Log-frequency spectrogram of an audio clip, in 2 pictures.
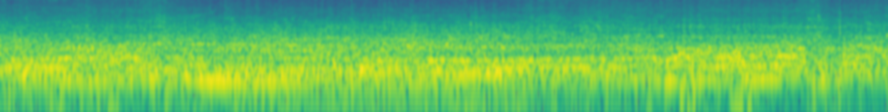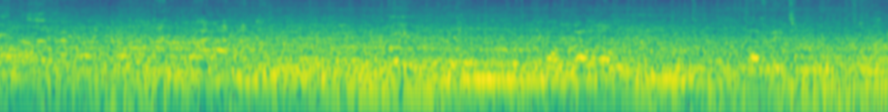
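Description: A car engine roars loudly from inside the car, revving up and down as it speeds along.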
